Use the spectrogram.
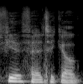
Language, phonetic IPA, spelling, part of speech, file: German, [ˈfiːlˌfɛltɪɡɐ], vielfältiger, adjective, De-vielfältiger.ogg
- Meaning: 1. comparative degree of vielfältig 2. inflection of vielfältig: strong/mixed nominative masculine singular 3. inflection of vielfältig: strong genitive/dative feminine singular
